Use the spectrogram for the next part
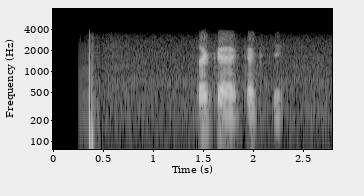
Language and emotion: Russian, neutral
